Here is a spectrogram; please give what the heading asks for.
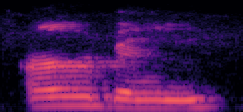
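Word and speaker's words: Herban: what I love that it's it's Urban I mean I come from it's Urban but it's spelled h-e-r-b-a-n so herb oh there you go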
